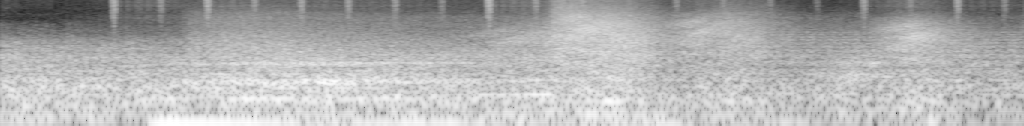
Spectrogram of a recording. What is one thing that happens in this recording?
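Stormy waves wash against a stone wall.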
